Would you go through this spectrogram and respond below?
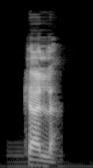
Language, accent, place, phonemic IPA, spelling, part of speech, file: French, France, Lyon, /kal/, cales, noun / verb, LL-Q150 (fra)-cales.wav
- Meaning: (noun) plural of cale; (verb) second-person singular present indicative/subjunctive of caler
